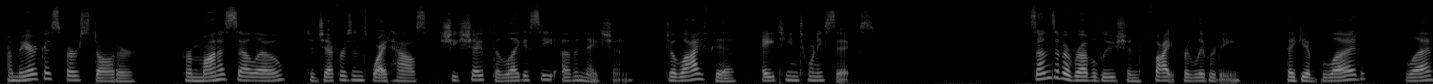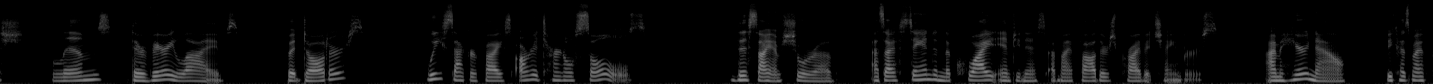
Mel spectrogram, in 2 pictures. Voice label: VO Sample Nonfiction

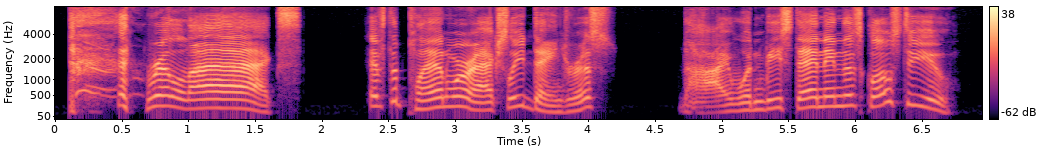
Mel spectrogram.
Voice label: Dry Humor; The Witty Strategist

